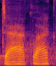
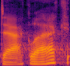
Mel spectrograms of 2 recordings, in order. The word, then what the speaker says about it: DACLAC: And now we have a transportation subcommittee of DACLAC that rhymes with AFLAC, so you don't forget it, DACLAC.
